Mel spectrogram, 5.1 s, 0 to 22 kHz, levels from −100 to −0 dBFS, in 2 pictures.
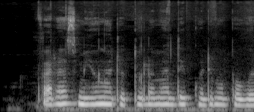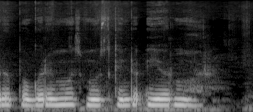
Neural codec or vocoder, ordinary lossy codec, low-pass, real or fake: vocoder, 44.1 kHz, 128 mel bands every 512 samples, BigVGAN v2; none; none; fake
